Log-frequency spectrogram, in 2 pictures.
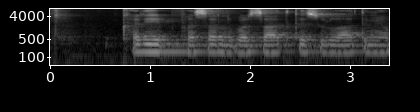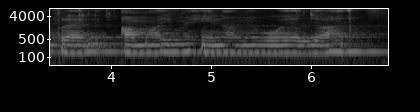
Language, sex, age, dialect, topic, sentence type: Magahi, female, 25-30, Southern, agriculture, statement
